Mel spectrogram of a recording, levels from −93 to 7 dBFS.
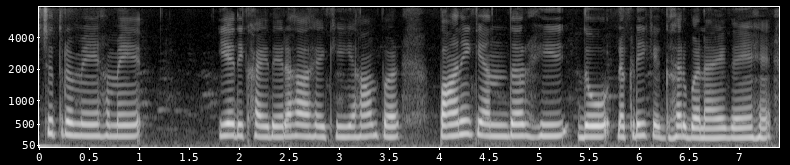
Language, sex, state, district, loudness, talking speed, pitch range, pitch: Hindi, female, Chhattisgarh, Balrampur, -17 LUFS, 180 wpm, 225-250 Hz, 235 Hz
